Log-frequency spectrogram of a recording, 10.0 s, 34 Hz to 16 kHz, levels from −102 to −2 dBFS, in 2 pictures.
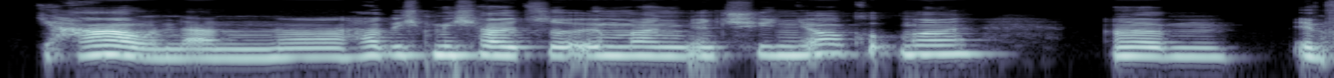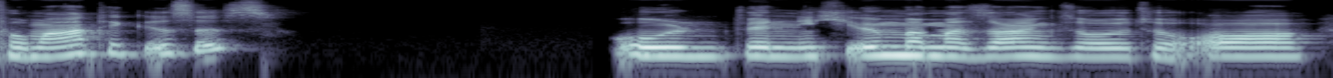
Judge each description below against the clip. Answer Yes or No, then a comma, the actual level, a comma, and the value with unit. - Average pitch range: No, narrow, 1.9 semitones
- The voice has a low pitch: No, high, 195 Hz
